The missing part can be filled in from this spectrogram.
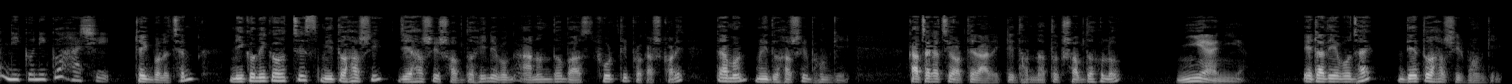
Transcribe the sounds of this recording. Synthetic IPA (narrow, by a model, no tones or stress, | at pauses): nikonikoɦaʃi | ʈʰik̚bolet͡ɕʰenː | ikonikoɦotːɕʰesmɾit̪oɦaʃid͡ʑeɦaʃiɾʃɔbd̪oɦineboŋa̰nond̪obaspʰuɾt̪ipɾokaʃkɔɾe | t̪ɛmonmɾid̪uɦaʃiɾbʱoŋɡi | kat͡ɕʰakat͡ɕʰiɔɾt̪ʰeɾa̰ɾḛk̚ʈid̪ʱɔɾnːat̪okʃɔb̚d̪oɦolo | nijanḭja̰ | eʈad̪iebod͡ʑʱae | d̪et̪oɦaʃiɾbʱoŋɡḭ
